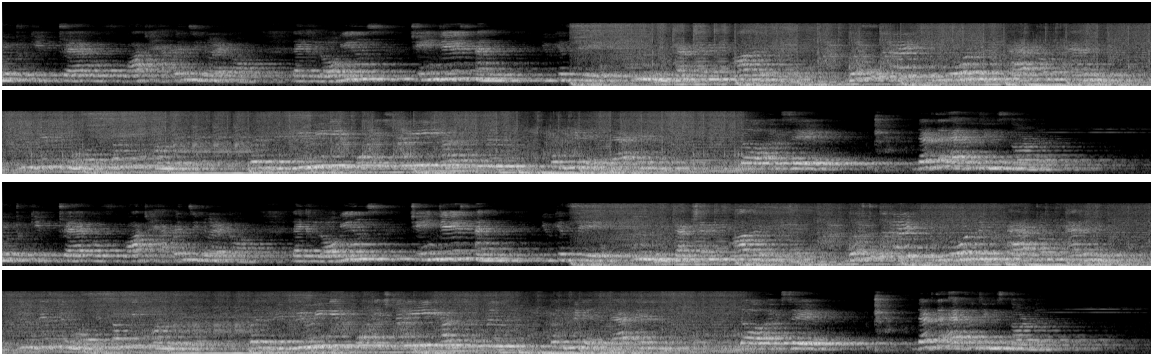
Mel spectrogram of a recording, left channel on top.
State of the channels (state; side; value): normal; both; correlation 0.80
